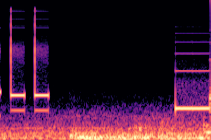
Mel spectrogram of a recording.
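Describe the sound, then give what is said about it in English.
Telephone keypad tones as a landline dials emergency services: two short beeps in quick succession, a pause filled with low rumble, then one longer steady tone. “In an act of futility, he dialed the emergency services.”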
